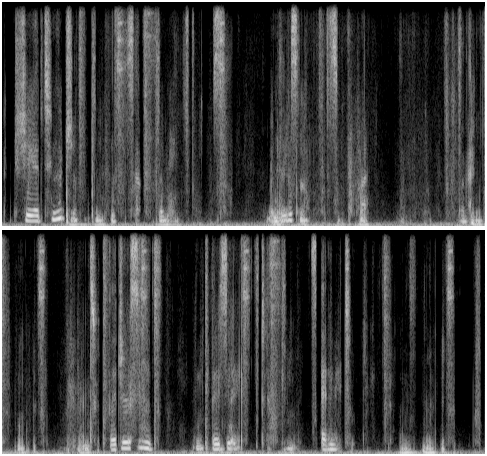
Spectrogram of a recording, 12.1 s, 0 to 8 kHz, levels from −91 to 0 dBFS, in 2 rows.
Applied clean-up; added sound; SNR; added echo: neural diffusion model UNIVERSE++.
